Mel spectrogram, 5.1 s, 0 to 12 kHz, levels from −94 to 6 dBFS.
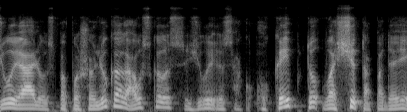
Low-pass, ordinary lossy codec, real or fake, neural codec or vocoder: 7.2 kHz; Opus, 24 kbps; real; none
